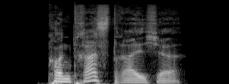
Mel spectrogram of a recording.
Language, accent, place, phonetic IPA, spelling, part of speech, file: German, Germany, Berlin, [kɔnˈtʁastˌʁaɪ̯çə], kontrastreiche, adjective, De-kontrastreiche.ogg
- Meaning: inflection of kontrastreich: 1. strong/mixed nominative/accusative feminine singular 2. strong nominative/accusative plural 3. weak nominative all-gender singular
